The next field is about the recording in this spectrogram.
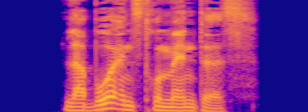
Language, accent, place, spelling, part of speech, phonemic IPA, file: German, Germany, Berlin, Laborinstrumentes, noun, /laˈboːɐ̯ʔɪnstʁuˌmɛntəs/, De-Laborinstrumentes.ogg
- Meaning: genitive singular of Laborinstrument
